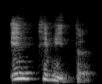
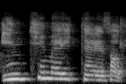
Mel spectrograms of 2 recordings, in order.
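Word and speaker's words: intimate: 둘러싸인 둘러쌓여 있는 무대 뒤 무엇에 누구에 의해서 인티미트 인티미트요 뒷부분에서 이거 할게요. 인티미트이 발음이 형용사나 명사는 또는 요렇게 발음됩니다. 동사면에 요렇게 발음이 돼요. 티미트가 뭐예요? 친 밀 한 친한 명사로 쓰이면 절친이야. 절친. 근데 얘가 인티메이트에서 동사로 쓰 있을 때 별표합니다.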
